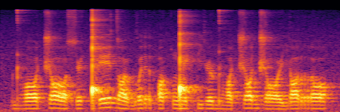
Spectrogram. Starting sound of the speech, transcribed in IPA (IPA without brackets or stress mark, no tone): ɖʱ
